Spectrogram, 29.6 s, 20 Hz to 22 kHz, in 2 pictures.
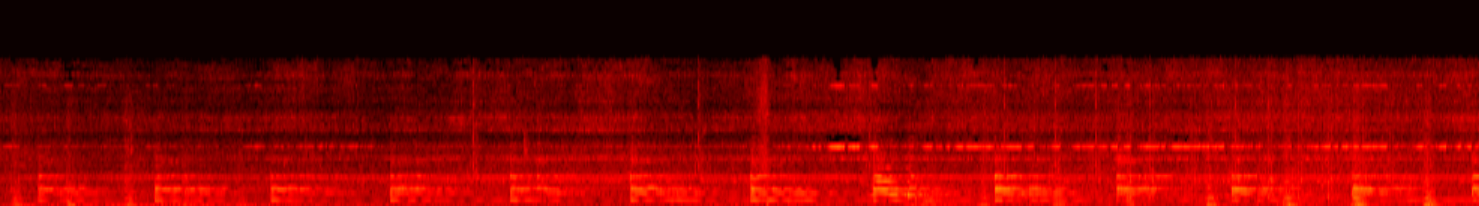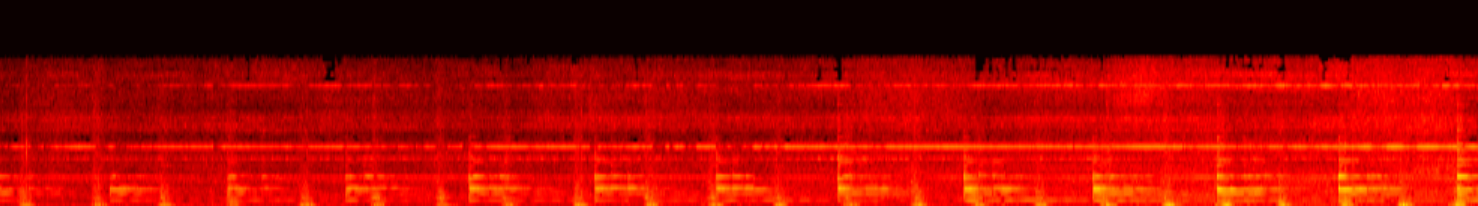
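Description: Jeddo Coal No. 85, a small 0-4-0T steam tank locomotive, working slowly with even exhaust chuffs that grow louder as it approaches and passes close by. A bell rings steadily in time throughout.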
